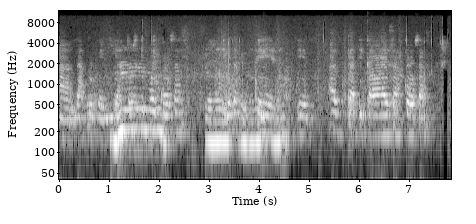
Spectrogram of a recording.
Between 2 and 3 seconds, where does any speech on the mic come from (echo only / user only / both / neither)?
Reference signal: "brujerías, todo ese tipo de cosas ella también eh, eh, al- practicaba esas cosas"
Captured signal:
both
